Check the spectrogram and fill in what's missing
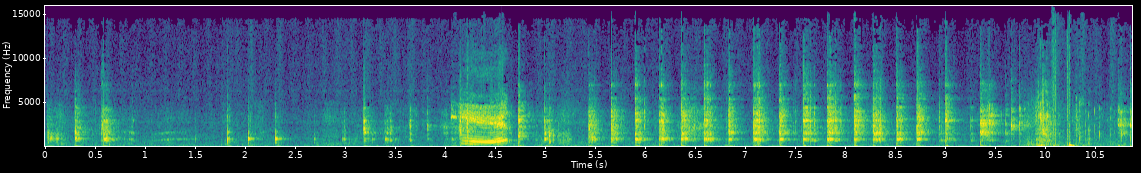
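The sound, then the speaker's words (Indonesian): Rapid, rhythmic clinking and scraping as ingredients are beaten and shaken in a metal pot while making egg martabak, the strokes steady and fairly loud, with a brief high, wavering squeal partway through. “Dikocok terus.”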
